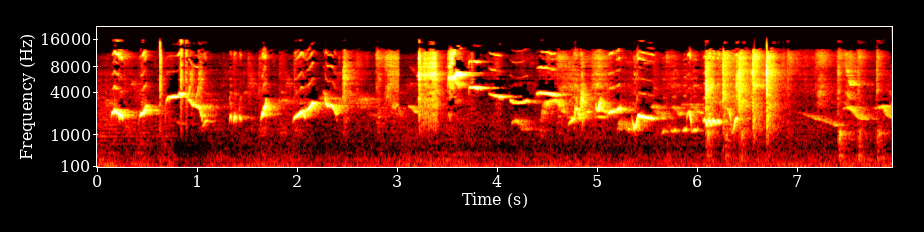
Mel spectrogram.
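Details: White-rumped shama singing as a lure to excite other shamas into song: rapid varied whistles, upslurred and downslurred notes mixed with harsh clicks and chattering bursts, loud and continuous throughout.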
